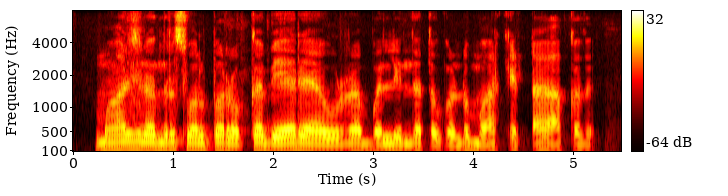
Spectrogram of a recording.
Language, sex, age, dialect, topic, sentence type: Kannada, male, 25-30, Northeastern, banking, statement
